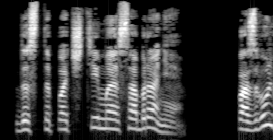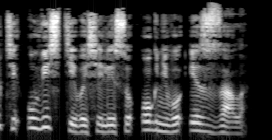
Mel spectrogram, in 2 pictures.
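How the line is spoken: Loud, formal. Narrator (Russian): громко произнес старший Лазарев

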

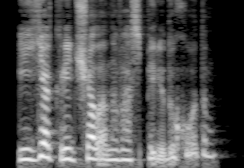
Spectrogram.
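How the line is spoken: Woman sobbing again. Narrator (Russian): вновь зарыдала миссис Уизли

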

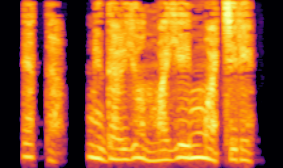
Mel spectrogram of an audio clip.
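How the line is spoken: Through gritted teeth. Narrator (Russian): процедила девочка

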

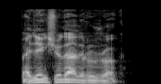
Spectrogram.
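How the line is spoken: Grumbling. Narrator (Russian): проворчал Грюм

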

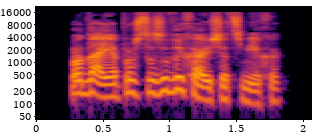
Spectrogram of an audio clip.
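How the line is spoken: Snapping sarcastically. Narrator (Russian): огрызнулась Гермиона

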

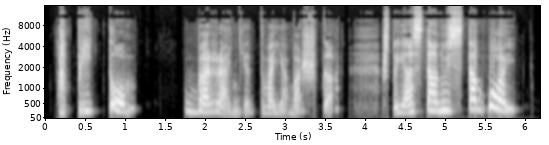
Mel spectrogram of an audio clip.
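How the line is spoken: Furious, desperate shout. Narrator (Russian): закричала Ронни вне себя от бешенства и отчаяния

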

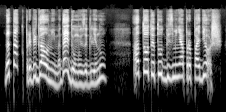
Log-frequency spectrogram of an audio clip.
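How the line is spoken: Snort. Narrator (Russian): фыркнул Плутыш

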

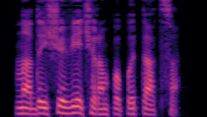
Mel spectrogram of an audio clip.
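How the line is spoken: Grumbling mutter. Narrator (Russian): пробурчал Фэш

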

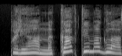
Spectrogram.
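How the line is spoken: Moaning. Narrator (Russian): стонала она

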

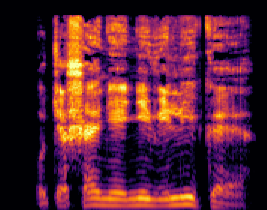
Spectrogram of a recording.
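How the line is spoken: Growled. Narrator (Russian): прорычал Кингсли

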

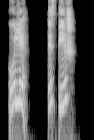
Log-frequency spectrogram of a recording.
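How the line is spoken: Shout. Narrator (Russian): крикнул Босси

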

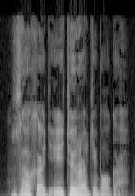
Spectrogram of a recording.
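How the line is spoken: Grumble. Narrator (Russian): буркнул Ларкин

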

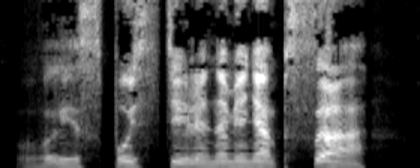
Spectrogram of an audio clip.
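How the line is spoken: Growl. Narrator (Russian): прорычал он

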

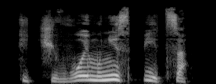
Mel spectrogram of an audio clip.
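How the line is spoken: Grumbling. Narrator (Russian): пробурчал жаба

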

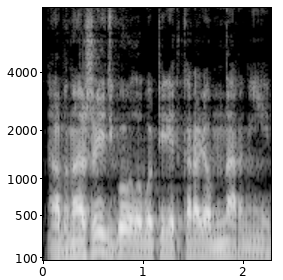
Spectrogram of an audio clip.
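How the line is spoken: Thunderous voice. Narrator (Russian): прогремел лорд Берн

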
